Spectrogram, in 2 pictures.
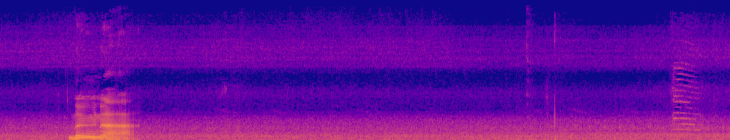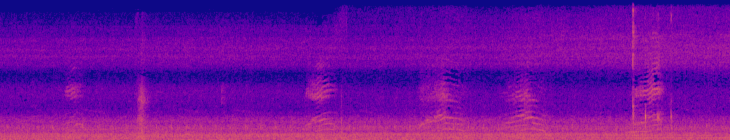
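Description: A cat meows loudly up close, then meows more softly several times.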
